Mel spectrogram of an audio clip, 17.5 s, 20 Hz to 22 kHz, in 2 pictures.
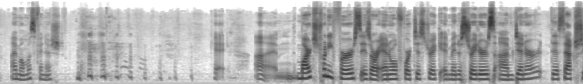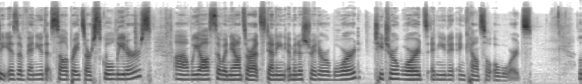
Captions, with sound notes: I'm almost finished. (laughing) March 21st is our annual Fourth District Administrators Dinner. This actually is a venue that celebrates our school leaders. We also announce our outstanding administrator award, teacher awards, and unit and council awards.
